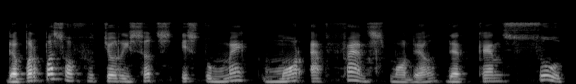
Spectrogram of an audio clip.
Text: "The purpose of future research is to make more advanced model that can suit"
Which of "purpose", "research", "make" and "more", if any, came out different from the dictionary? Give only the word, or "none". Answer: research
